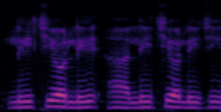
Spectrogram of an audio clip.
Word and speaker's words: लीची: इट is also लीची इस तरीके से प्रोनाउंस किया जाता है।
